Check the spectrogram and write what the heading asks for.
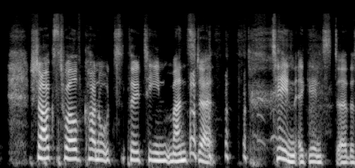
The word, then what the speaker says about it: Connacht: How do we pronounce this sports team? Connacht. Connaught. Oh, Connaught. Sharks 12, Connaught 13, Munster 10 against the Stormers at 3.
